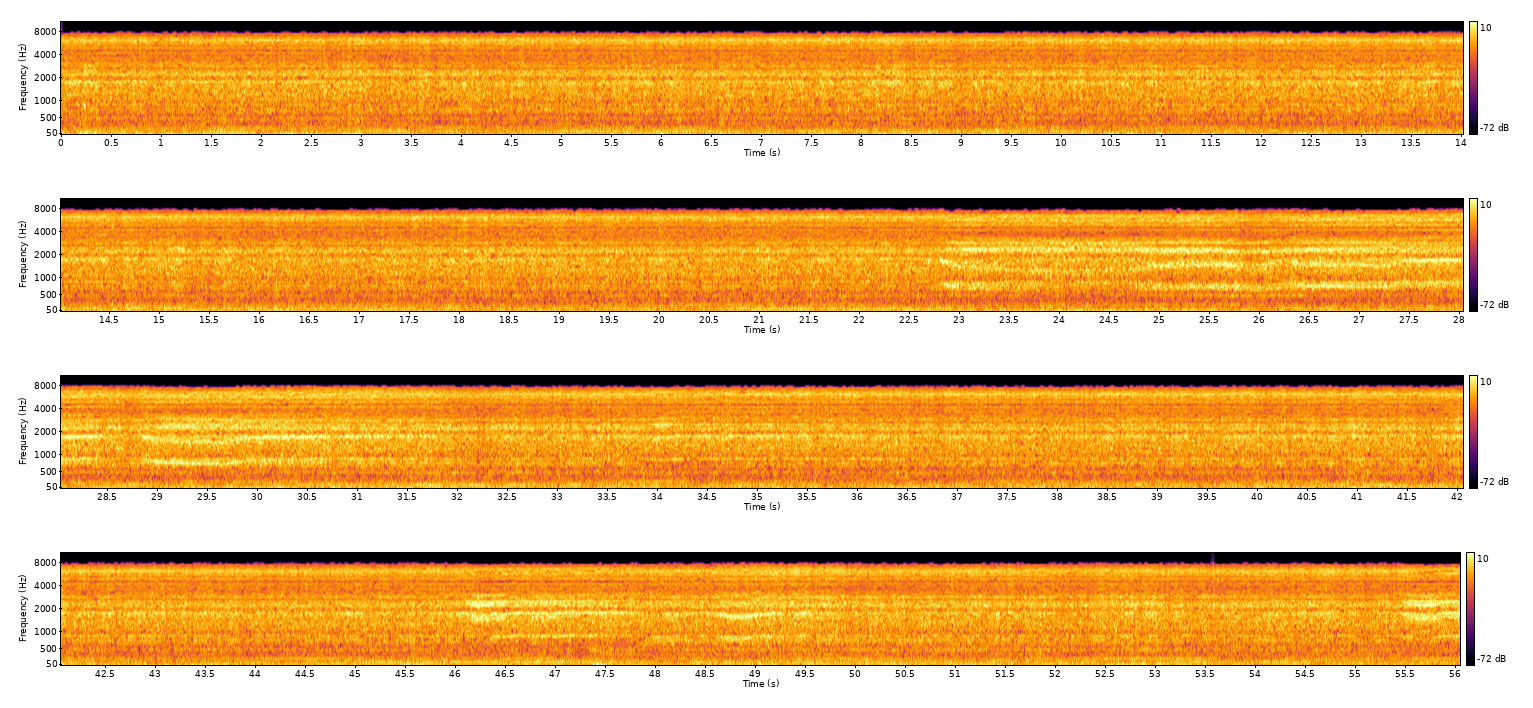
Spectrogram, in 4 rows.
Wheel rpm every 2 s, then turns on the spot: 230, 230, 230, 230, 230, 230, 230, 230, 230, 240, 230, 220, 200, 210, 230, 230, 230, 230, 230, 230, 230, 230, 230, 230, 230, 230, 230, 230.
none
